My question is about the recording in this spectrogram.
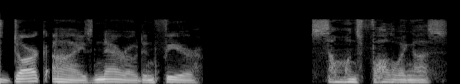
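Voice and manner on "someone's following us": fearful murmur. A narrator's reading. Boy warning his friend they are followed, murmured. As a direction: murmur it warily, under the breath. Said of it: "he murmured".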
